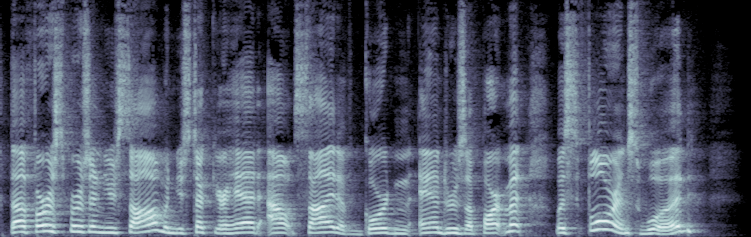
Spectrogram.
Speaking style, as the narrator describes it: he yelled

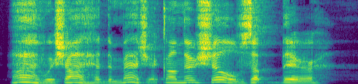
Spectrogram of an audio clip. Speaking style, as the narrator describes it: sighed the wizard

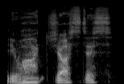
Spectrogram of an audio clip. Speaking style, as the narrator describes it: snarled

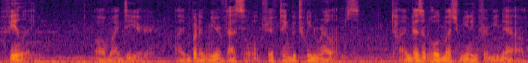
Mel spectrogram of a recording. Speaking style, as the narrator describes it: he said

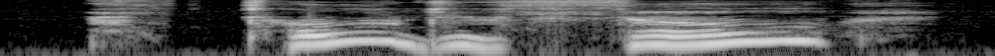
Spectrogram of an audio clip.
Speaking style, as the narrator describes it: Dawn breathed

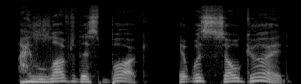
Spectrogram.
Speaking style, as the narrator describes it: exclaiming

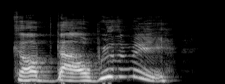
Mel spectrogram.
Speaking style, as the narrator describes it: shouting

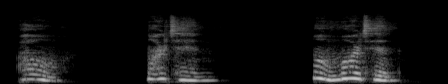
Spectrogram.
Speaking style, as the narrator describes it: sighed my companion

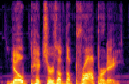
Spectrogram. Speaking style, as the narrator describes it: His tone was sharp, nothing like the charming host from the night before

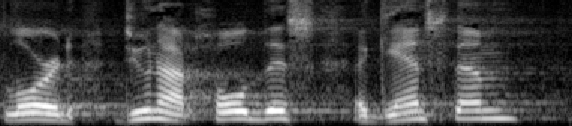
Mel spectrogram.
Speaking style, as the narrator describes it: he cried out with a loud voice

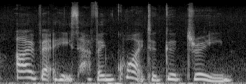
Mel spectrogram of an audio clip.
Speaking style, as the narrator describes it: Tim chuckled

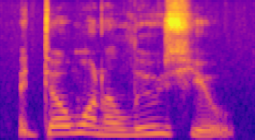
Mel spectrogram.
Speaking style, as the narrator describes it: she sobbed into Sage's shoulder

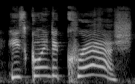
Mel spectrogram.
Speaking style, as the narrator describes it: Dee Dee yelled

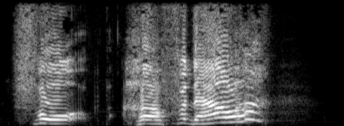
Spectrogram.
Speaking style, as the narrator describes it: said Octavian anxiously

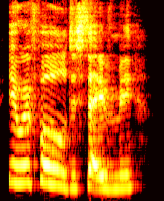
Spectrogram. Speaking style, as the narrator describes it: cried she

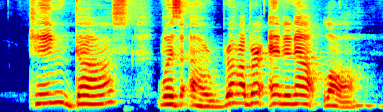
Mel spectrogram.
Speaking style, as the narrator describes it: she said

